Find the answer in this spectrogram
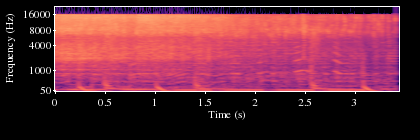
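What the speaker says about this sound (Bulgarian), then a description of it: "вече се преместихме на котлона и ще започваме да готвим палачинките" Colored pancake batter sizzles steadily in a hot greased frying pan on a stovetop, a continuous loud crackle with occasional faint scraping or stirring clicks and no speech.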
